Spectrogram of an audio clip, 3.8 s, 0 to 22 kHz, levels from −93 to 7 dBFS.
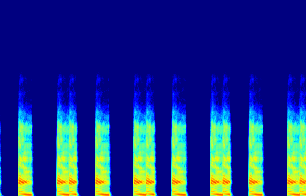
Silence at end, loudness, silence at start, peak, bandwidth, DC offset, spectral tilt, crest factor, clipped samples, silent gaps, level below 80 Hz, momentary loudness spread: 0 s; -15 LUFS; 0.25 s; 0 dBFS; 10 kHz; under 0.1%; -3.5 dB/octave; 14 dB; under 0.1%; 0.46-0.72 s, 1.02-1.20 s, 1.43-1.68 s, 1.99-2.15 s, 2.39-2.64 s, 2.94-3.12 s, 3.35-3.60 s; -46 dBFS; 5 LU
